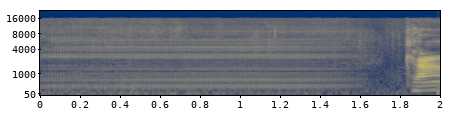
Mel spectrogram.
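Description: A cow lowing: one long, steady, low moo that fades away near the end.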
